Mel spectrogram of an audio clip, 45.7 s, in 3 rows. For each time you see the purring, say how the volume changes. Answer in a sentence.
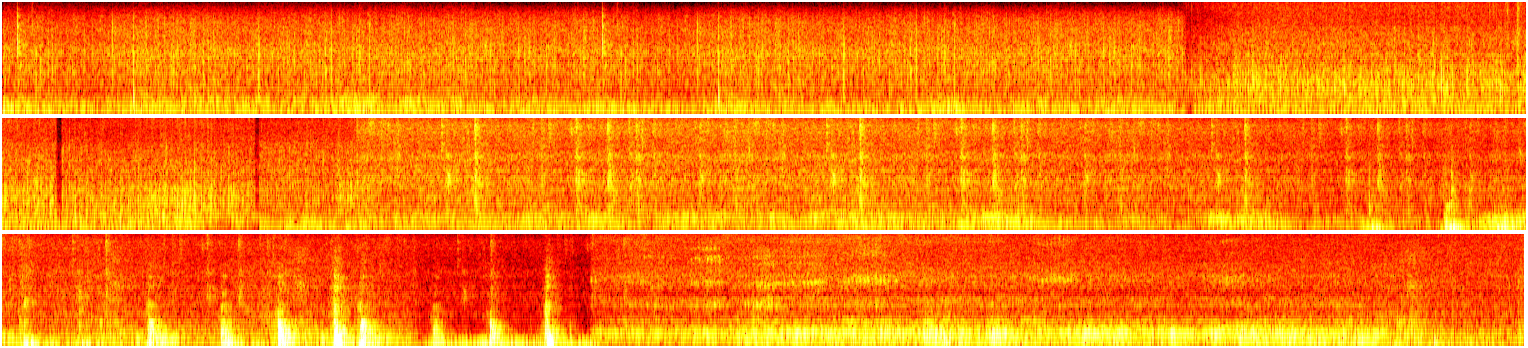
You can hear the purring from 0.2 to 4.6 s, getting louder; and from 11.9 to 45.6 s, getting louder.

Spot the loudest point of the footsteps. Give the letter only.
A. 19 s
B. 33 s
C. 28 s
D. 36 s
B.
